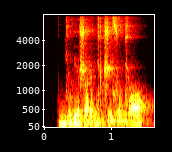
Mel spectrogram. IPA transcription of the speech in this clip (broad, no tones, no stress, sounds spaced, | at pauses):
bʲ o lʲ ɜ ʒ ɒ ɾ ə ɡʲ ɤ d͡ʒ ə i̯ z o ɡʲ ɔ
